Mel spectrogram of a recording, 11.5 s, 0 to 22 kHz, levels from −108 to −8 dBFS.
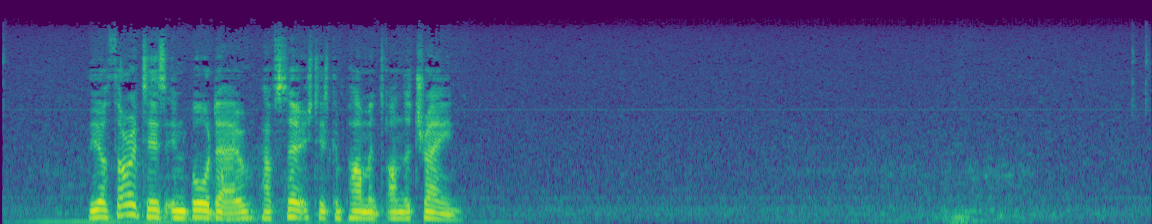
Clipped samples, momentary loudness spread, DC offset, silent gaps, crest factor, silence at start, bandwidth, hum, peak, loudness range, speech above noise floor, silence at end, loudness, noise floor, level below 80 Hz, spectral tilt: under 0.1%; 10 LU; under 0.1%; none; 18 dB; 0.7 s; 12.5 kHz; none; -6 dBFS; 9 LU; 38 dB; 1.85 s; -21 LUFS; -58 dBFS; -50 dBFS; -5.5 dB/octave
